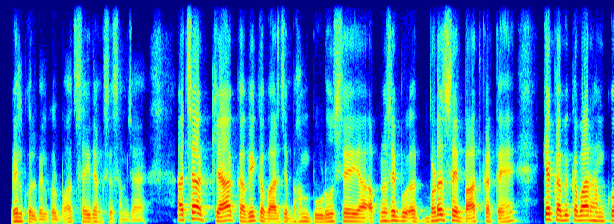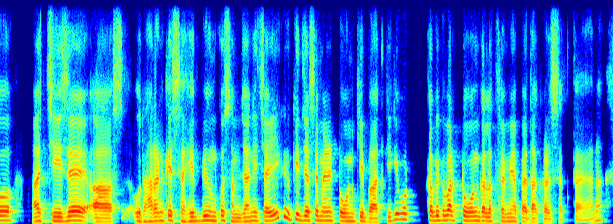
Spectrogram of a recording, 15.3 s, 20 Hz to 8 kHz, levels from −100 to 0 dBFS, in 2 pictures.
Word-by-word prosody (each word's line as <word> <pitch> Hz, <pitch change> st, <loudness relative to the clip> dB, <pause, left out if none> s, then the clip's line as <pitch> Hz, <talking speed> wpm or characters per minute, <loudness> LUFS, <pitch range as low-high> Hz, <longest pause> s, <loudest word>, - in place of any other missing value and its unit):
बिल्कुल, 135 Hz, -4 st, -1 dB
बिल्कुल, 105 Hz, +1 st, -6 dB
बहुत 110 Hz, +5 st, -8 dB
सही 125 Hz, +1 st, -4 dB
ढंग 125 Hz, -2 st, -5 dB
से 115 Hz, -, -10 dB
समझाया। 90 Hz, -4 st, -12 dB, 0.4 s
अच्छा, 185 Hz, +5 st, +6 dB
क्या 160 Hz, -2 st, +3 dB
कभी-कभार 135 Hz, -5 st, +1 dB
जब 125 Hz, 0 st, -6 dB
हम 135 Hz, 0 st, -6 dB
बूढ़ों 120 Hz, +2 st, -2 dB
से 140 Hz, 0 st, 0 dB
या 130 Hz, -1 st, +2 dB
अपनों 125 Hz, +4 st, -1 dB
से, 165 Hz, +3 st, +2 dB
ब 145 Hz, -5 st, -1 dB
बड़ों 185 Hz, +5 st, +5 dB
से 175 Hz, -3 st, +3 dB
बात 135 Hz, +4 st, +2 dB
करते 130 Hz, -5 st, -2 dB
हैं, 135 Hz, +7 st, -5 dB, 0.3 s
क्या 200 Hz, -, +7 dB
कभी-कभार 175 Hz, -1 st, +4 dB
हमको 155 Hz, +2 st, +1 dB, 0.3 s
अ, 145 Hz, -, +3 dB
चीज़ें 150 Hz, +2 st, +3 dB
अ, 125 Hz, -1 st, +3 dB
स 125 Hz, 0 st, -15 dB
उदाहरण 145 Hz, +2 st, 0 dB
के 170 Hz, -, +1 dB
सहित 145 Hz, -3 st, -2 dB
भी 165 Hz, -, +3 dB
उनको 165 Hz, 0 st, 0 dB
समझानी 140 Hz, 0 st, -2 dB
चाहिए? 150 Hz, +5 st, +1 dB
क्योंकि 250 Hz, -8 st, 0 dB
जैसे 165 Hz, -1 st, +1 dB
मैंने 155 Hz, -1 st, +1 dB
टोन 140 Hz, -1 st, +1 dB
की -, -, +3 dB
बात 120 Hz, 0 st, -1 dB
की 145 Hz, -, -5 dB
कि 200 Hz, -, 0 dB
वो 205 Hz, 0 st, +1 dB, 0.3 s
कभी-कभार 170 Hz, +1 st, +2 dB
टोन 155 Hz, -1 st, +2 dB
गलतफ़हमियाँ 140 Hz, -2 st, -1 dB
पैदा 120 Hz, -1 st, 0 dB
कर 110 Hz, -, -1 dB
सकता 85 Hz, -, -9 dB
है, 85 Hz, -, -8 dB
है -, -, -9 dB
ना? 170 Hz, +1 st, -8 dB
145 Hz, 215 wpm, -19 LUFS, 125-160 Hz, 0.4 s, क्या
